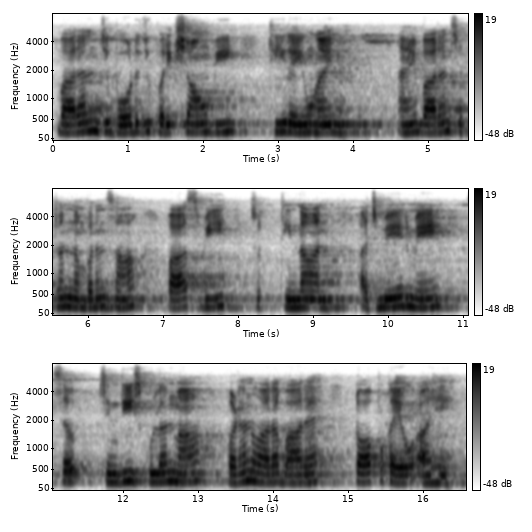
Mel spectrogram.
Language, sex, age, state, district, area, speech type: Sindhi, female, 30-45, Rajasthan, Ajmer, urban, spontaneous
